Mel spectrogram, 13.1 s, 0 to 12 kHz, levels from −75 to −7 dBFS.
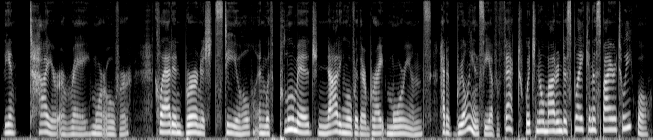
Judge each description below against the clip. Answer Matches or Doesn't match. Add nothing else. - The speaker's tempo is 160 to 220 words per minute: Doesn't match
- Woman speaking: Matches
